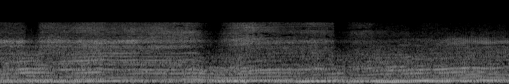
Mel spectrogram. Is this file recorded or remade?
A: recorded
